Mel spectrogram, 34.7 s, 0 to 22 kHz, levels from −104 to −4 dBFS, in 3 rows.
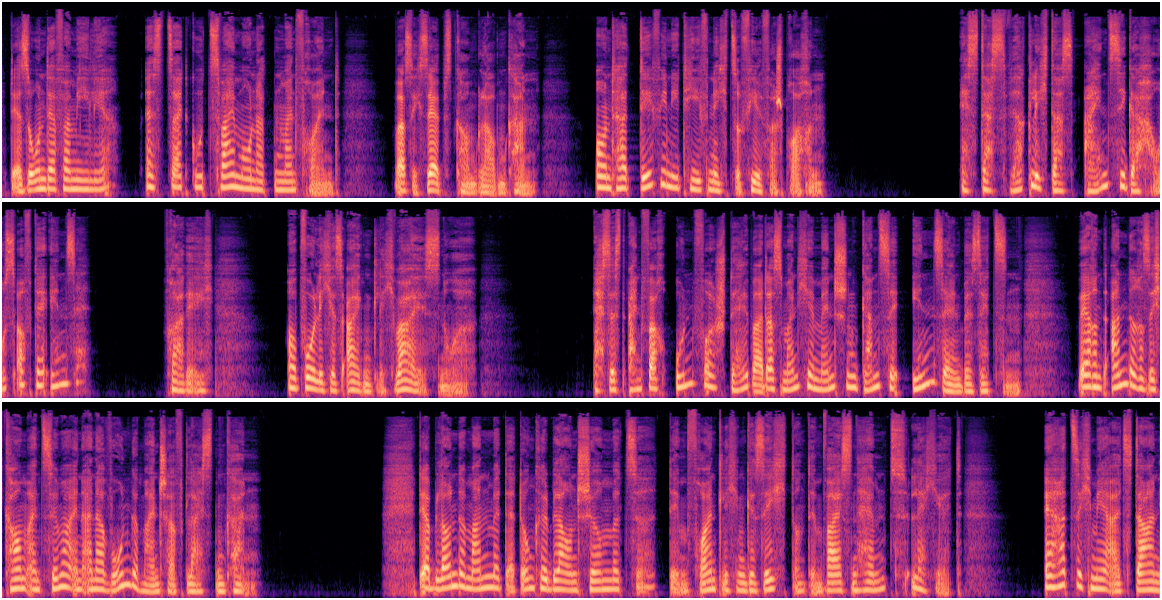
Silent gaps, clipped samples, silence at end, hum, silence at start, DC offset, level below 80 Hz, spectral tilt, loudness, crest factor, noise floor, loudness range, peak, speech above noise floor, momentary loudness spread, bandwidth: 9.31-9.38 s; under 0.1%; 0 s; none; 0.1 s; under 0.1%; -52 dBFS; -5 dB/octave; -19 LUFS; 18 dB; -88 dBFS; 4 LU; -2 dBFS; 69 dB; 9 LU; 19 kHz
